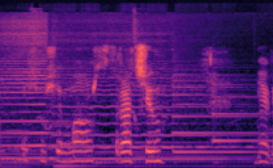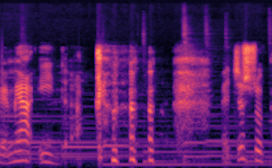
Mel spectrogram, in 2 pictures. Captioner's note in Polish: śmiech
